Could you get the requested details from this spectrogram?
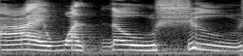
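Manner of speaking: wicked witch voice hissing, very slow and drawn-out. Reading a children's story aloud, voicing the witch, hissing. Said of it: "she hissed".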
